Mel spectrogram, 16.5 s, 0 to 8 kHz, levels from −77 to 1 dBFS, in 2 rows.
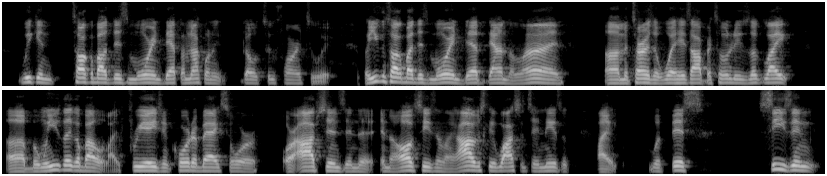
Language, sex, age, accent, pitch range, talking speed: English, male, 20-39, American, 130-145 Hz, 235 wpm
